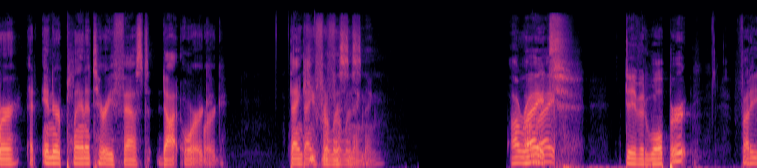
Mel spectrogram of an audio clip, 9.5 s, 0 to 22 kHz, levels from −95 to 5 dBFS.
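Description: From 2.54 to 6.92 s the speech doubles, with a second dry copy about 5 dB quieter trailing roughly 150 ms behind: a doubled audio track, likely from a slower second capture path.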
